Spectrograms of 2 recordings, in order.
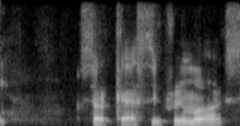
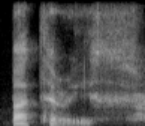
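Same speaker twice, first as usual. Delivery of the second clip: slow whisper; 2 semitones higher, 5 dB quieter, slower than usual. Shown as a demonstration. Streamer repeating his word to chat, whispered. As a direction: breathe the word Batteries slowly with no voice.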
